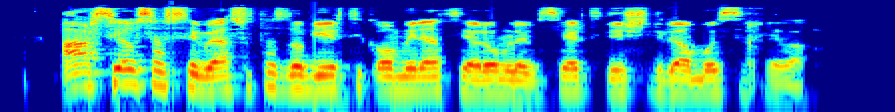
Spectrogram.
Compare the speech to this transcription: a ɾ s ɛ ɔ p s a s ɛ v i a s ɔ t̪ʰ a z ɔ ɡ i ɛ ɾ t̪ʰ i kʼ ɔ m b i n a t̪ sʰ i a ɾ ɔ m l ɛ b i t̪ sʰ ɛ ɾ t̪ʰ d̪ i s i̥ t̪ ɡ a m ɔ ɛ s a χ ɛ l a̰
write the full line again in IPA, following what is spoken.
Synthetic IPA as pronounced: a ɾ s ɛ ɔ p s a s ɛ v ɛ a s ɔ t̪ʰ a z ɔ ɡ i ɛ ɾ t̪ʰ i kʼ ɔ m b i n a t̪ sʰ i a ɾ ɔ m l ɛ b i t̪ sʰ ɛ ɾ t̪ʰ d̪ i ʃ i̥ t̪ ɡ a m ɔ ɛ s a χ ɛ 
